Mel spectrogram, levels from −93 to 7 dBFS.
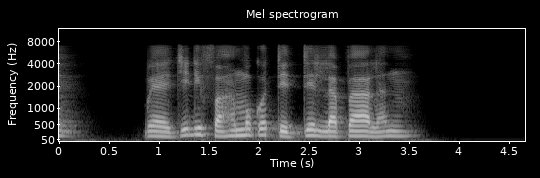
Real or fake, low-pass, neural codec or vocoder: fake; 7.2 kHz; codec, 16 kHz, about 1 kbps, DyCAST, with the encoder's durations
